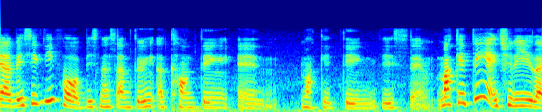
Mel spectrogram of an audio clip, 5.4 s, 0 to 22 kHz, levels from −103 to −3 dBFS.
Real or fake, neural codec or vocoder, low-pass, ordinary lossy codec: real; none; none; none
